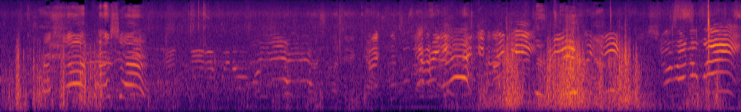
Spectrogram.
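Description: Young women call out to each other at a distance outdoors.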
